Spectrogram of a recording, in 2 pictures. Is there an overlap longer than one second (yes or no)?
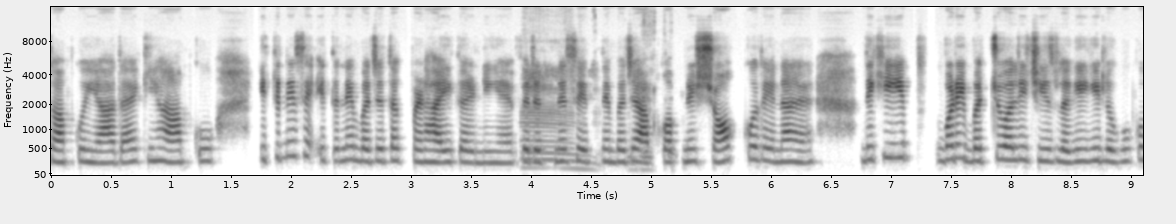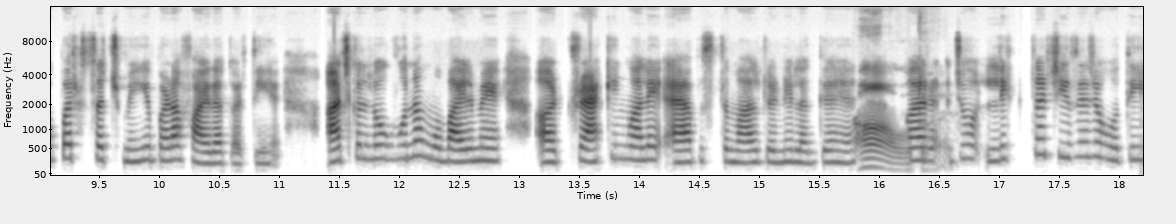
yes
